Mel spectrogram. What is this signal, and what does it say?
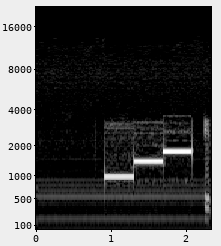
Special information tone.
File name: TurtleCreekEWSD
